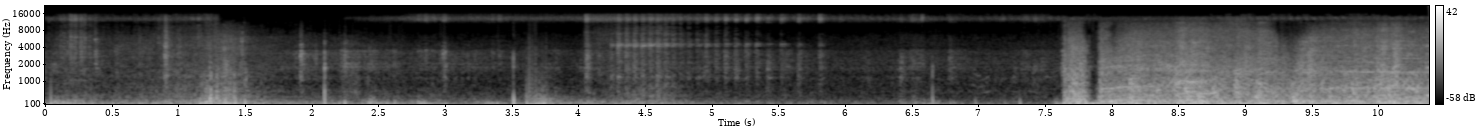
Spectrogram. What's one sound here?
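A roller coaster car clatters and clicks along its track.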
